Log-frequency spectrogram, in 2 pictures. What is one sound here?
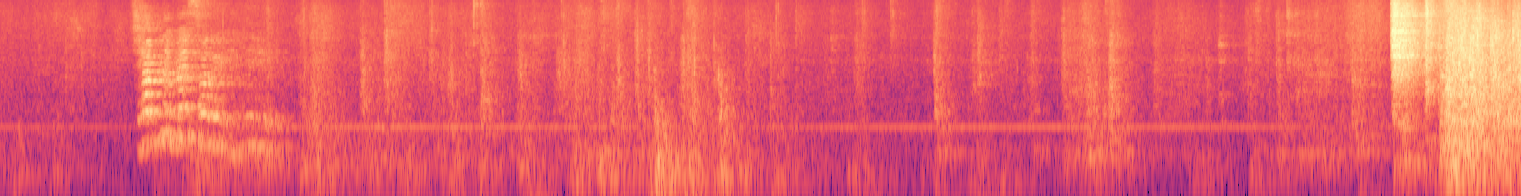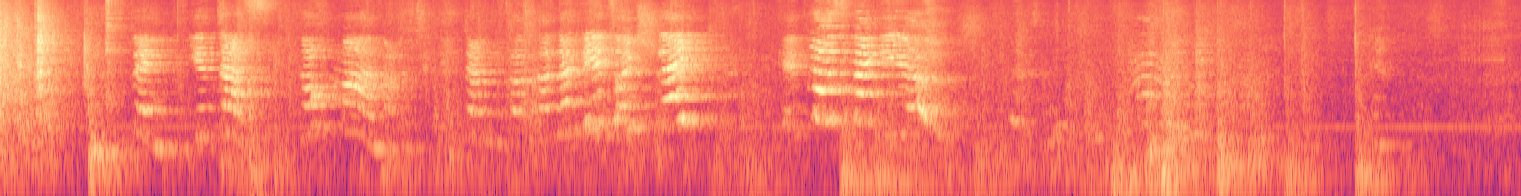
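A young woman speaks loudly and with animation from a stage across a hall.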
